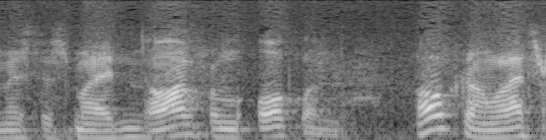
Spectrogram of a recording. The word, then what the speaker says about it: Auckland: Oh, I'm from Auckland. Auckland? Well, that's right across the bay from San Francisco, isn't it? No, Groucho. Auckland, A-U-C-K-L-A-N-D. I don't care how you spell it.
